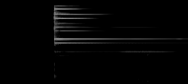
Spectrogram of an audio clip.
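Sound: bell ding sound effect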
